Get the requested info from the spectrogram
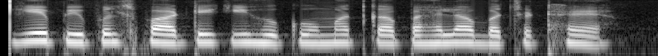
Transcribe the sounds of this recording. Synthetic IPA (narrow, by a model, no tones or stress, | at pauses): jeːpiːpəlspaːɾʈikiɦʊkuːmət̪kapɛɦlabɐt͡ʃəʈhɛː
